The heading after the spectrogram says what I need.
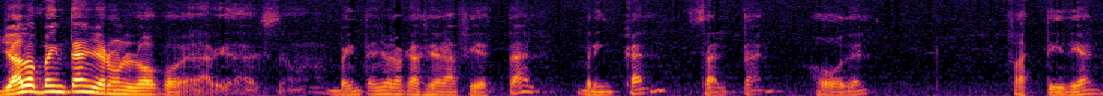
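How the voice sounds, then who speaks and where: The intonation is lively and the voice somewhat breathy. Long pauses come often. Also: man, medium pitch for a man. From Puerto Rico. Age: 70s. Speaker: retired doctor. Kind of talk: life story interview. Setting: countryside during rain.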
